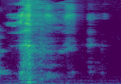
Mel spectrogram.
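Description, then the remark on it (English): A single sharp, breathy hiccup bursts out, trailing into a soft exhale and a faint second catch of breath. No talking. “Oh, I got the bad hiccups.”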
